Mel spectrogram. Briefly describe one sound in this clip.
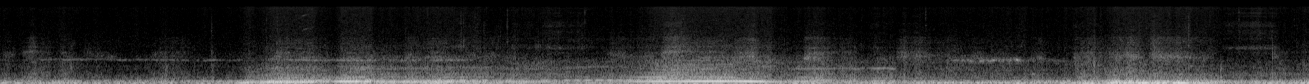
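Tyres hum on the track.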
